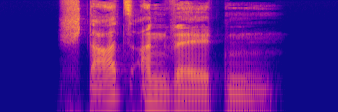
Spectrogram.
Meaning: dative plural of Staatsanwalt
- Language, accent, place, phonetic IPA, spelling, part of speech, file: German, Germany, Berlin, [ˈʃtaːt͡sʔanˌvɛltn̩], Staatsanwälten, noun, De-Staatsanwälten.ogg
